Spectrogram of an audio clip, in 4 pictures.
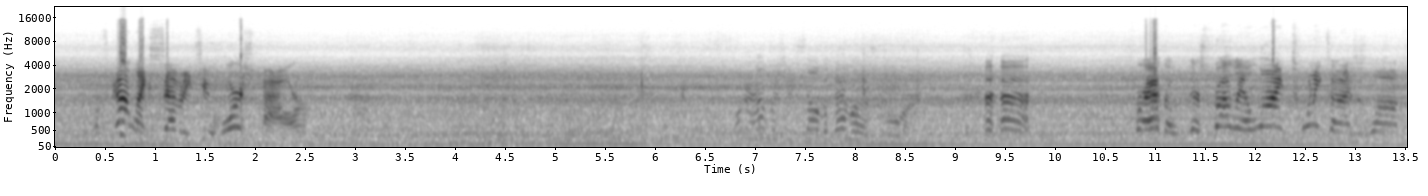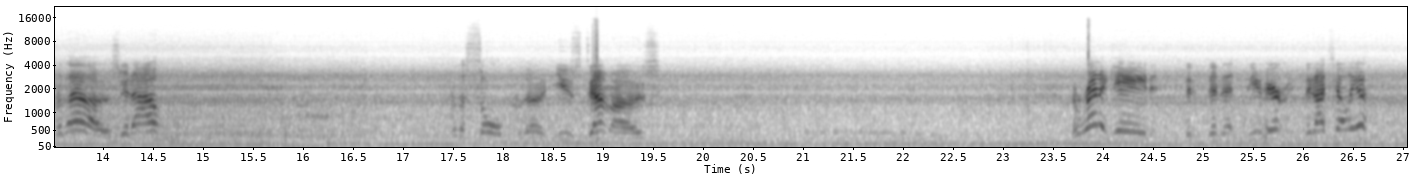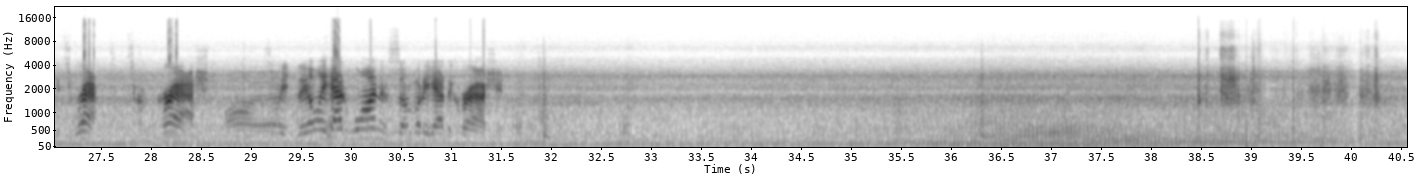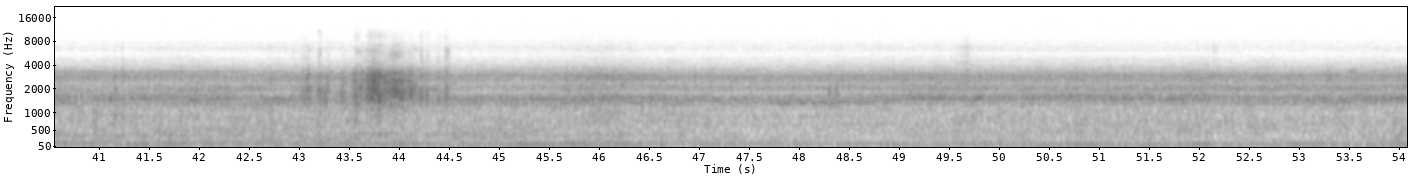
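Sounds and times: vehicle engine humming: 0:00.0 - 0:54.0
wind and driving noise: 0:00.0 - 0:54.0
short scraping rattles: 0:38.5 - 0:40.5, 0:43.0 - 0:44.6.

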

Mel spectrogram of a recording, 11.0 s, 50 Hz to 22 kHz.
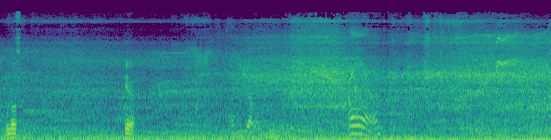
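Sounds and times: indoor hall background rumble: 0:00.0 - 0:11.0.

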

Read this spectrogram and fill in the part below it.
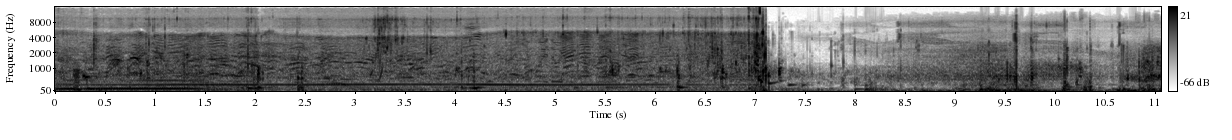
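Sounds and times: steady low hum: 0:00.0 - 0:10.1
water sloshing and splashing: 0:00.0 - 0:11.0
camera splashing into water: 0:03.1 - 0:04.6, 0:05.5 - 0:08.6.

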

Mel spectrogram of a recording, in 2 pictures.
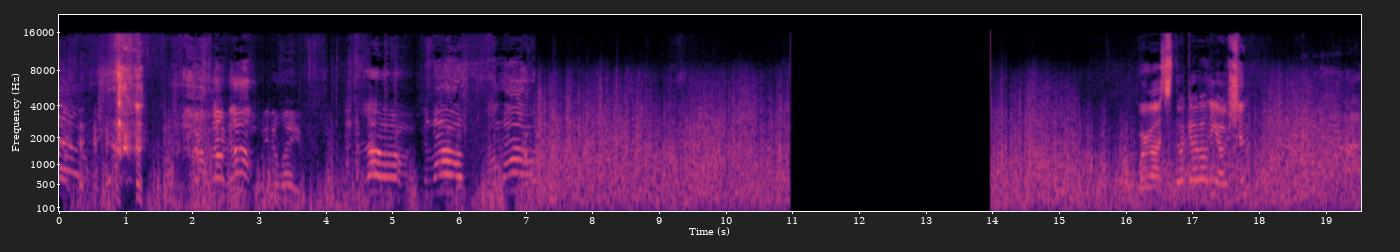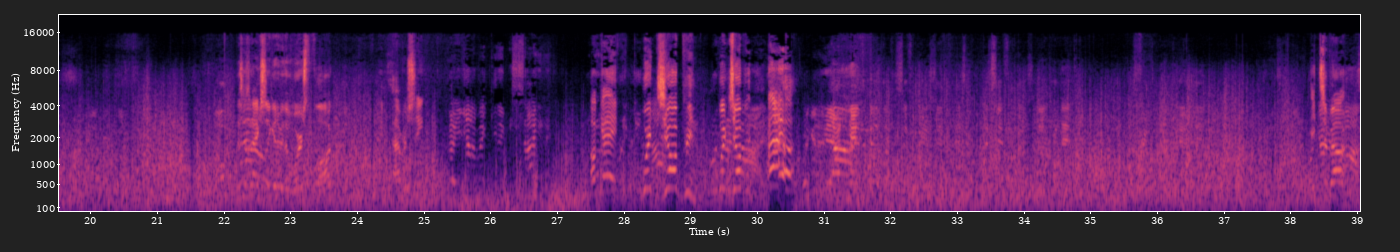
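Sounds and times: wind buffeting microphone: 0:00.0 - 0:11.0, 0:14.0 - 0:39.0.

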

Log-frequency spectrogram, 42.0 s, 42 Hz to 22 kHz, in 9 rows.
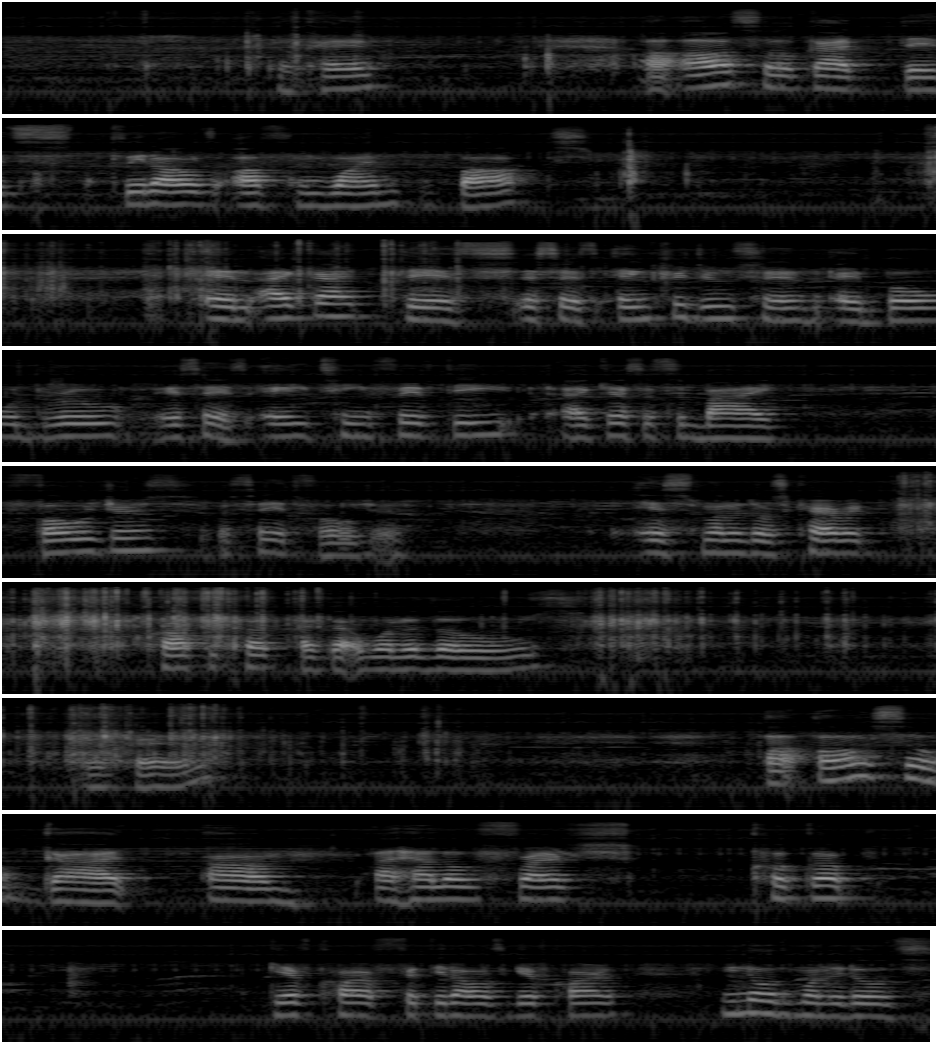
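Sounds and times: plastic bag crinkling: 0:09.0 - 0:11.9, 0:23.0 - 0:30.5.

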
